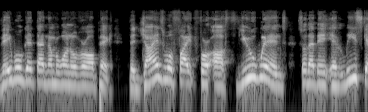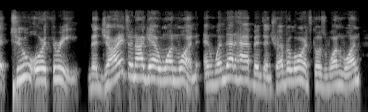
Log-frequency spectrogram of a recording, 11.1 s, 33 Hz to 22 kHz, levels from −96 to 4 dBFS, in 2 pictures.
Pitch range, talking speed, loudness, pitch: 155-220 Hz, 230 wpm, -19 LUFS, 180 Hz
